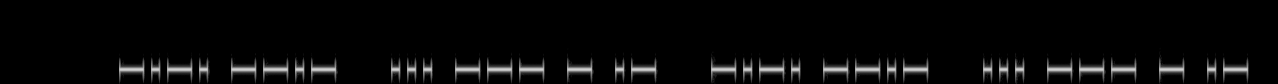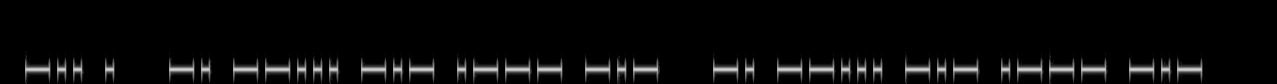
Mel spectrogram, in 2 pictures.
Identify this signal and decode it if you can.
Morse code, heard as a keyed tone, about 15 wpm, 690 Hz. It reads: CQ SOTA CQ SOTA DE N7KJK N7KJK
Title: SOTA QSO Practice 15wpm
